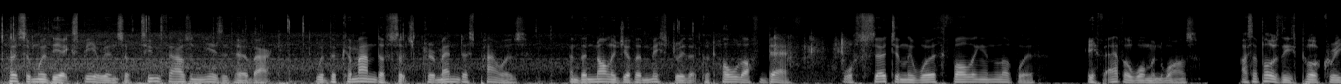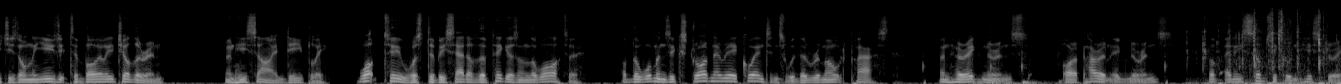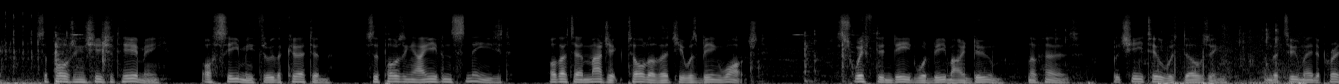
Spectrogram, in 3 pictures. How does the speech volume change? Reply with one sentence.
The loudness of the speech goes down.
